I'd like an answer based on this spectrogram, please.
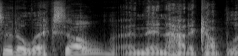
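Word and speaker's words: Alecell: I'd pronounce it Alexcel and then had a couple of people say, "Hang on, this isn't quite right.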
